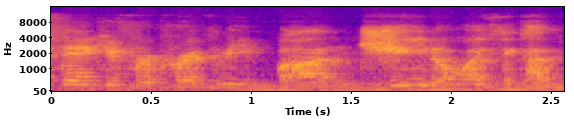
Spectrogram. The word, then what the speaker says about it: Bonino: and and thank you for correcting me, Bonino. I think I mispronounced his name and I was like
